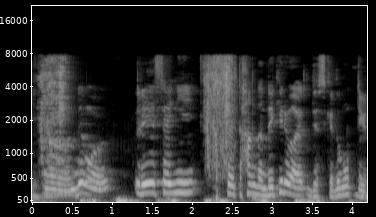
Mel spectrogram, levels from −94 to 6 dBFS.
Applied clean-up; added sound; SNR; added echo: classical method log-MMSE.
